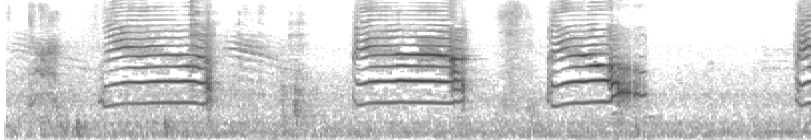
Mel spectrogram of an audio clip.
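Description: A kitten gives loud, drawn-out meows, each about a second long, begging for food.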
